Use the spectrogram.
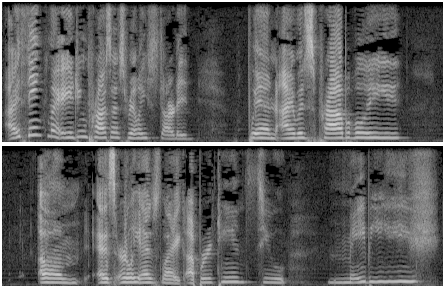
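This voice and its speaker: A woman from North Carolina with a high voice and a slow pace. She talks casually and searches for words as she goes. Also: a little mellow, low-quality recording. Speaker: conference attendee. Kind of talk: self-introduction.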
